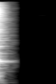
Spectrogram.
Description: classic hh Rim, Classic Hip Hop; STYLE KITS (Hip Hop, Etc); Classic Hip Hop Mega Kit

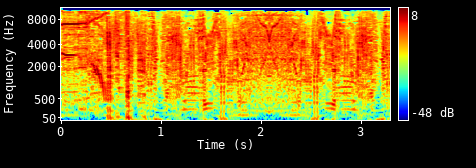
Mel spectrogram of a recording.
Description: Radio Noise, radio tuning noises

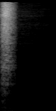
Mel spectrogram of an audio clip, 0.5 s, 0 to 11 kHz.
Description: classic hh Shk6, Classic Hip Hop; STYLE KITS (Hip Hop, Etc); Classic Hip Hop Mega Kit

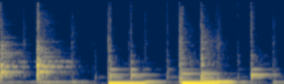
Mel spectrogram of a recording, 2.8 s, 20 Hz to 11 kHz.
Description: conga and wavedrum, 084 bpm, drum loop

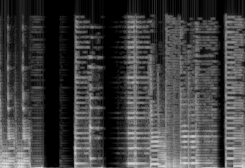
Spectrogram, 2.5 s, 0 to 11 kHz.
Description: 194 offkilter synth and synth bass

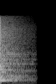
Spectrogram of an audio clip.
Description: SD Brush kit, Electronic Jazz Kit; STYLE KITS (Hip Hop, Etc)

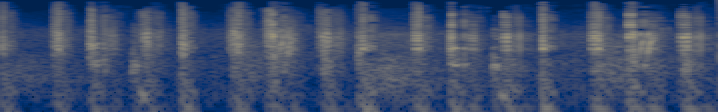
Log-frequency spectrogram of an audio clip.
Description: swingy droplets; LOOPING AMBIENCE

